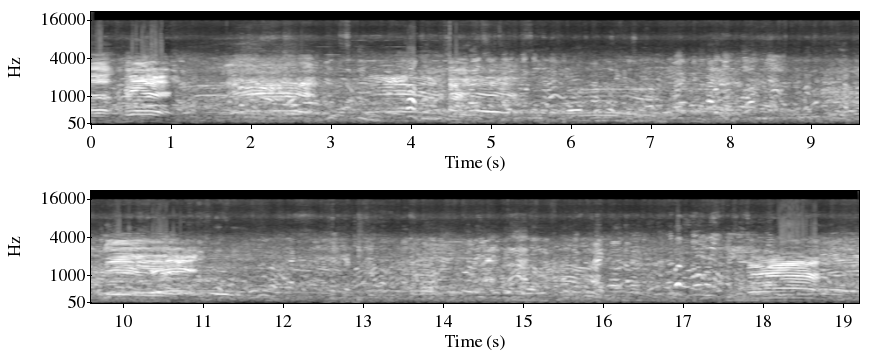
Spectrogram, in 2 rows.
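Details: Sahiwal bull calves at the Aftabganj cattle market, bought by a farmer from Rajbari on 18 October; several drawn-out moos with harmonic bands rise over constant crowd chatter and talking.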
